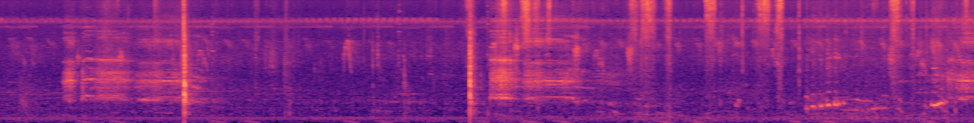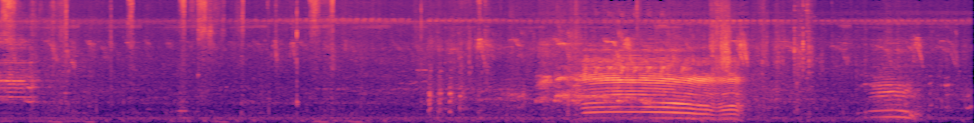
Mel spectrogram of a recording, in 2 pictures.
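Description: A rooster crowing: one long, drawn-out crow about three quarters of the way in, and a shorter call near the end, with scattered chicken calls earlier. Two sharp clicks in the first half.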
